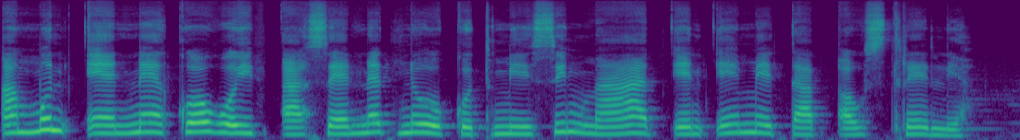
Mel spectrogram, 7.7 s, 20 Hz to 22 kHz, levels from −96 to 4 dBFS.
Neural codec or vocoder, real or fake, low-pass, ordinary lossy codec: codec, 44.1 kHz, 7.8 kbps, Pupu-Codec; fake; none; none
